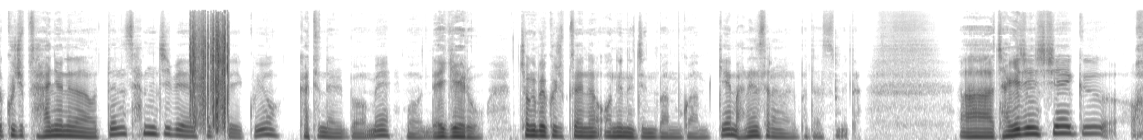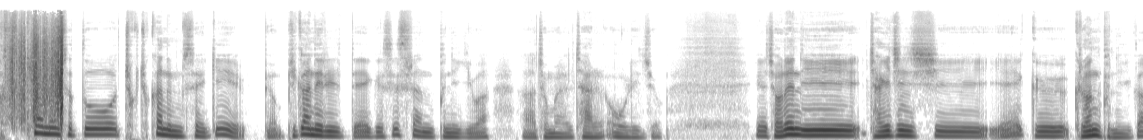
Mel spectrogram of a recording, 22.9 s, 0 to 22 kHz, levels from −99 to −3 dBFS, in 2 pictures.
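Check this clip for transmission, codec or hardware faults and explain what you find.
Two short bursts of cable scratch noise break into the speech, one from 1.89 to 2.29 s and another from 11.47 to 12.05 s. Each is a dense, ragged rustle that sits a few decibels above the speech. It most likely comes from a worn cable or connector being moved, its contact resistance fluctuating rapidly. Unlike isolated digital clicks or dropouts, the disturbance is a sustained, irregular scratching lasting a few hundred milliseconds, with no gap in the speech.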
